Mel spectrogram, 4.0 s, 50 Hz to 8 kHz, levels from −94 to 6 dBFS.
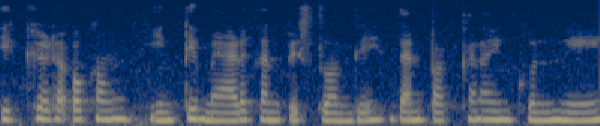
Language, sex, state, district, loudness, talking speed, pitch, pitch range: Telugu, female, Andhra Pradesh, Chittoor, -33 LUFS, 120 wpm, 210 Hz, 195-220 Hz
